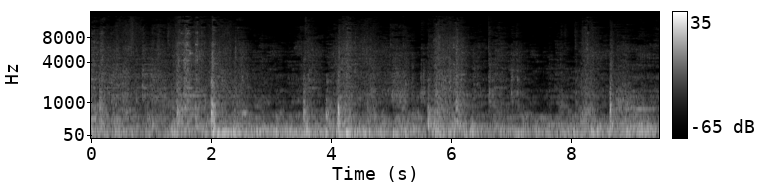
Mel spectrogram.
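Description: Passenger train rolling slowly: a steady low rumble with irregular metallic clanks from the wheels and couplings, roughly one a second.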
